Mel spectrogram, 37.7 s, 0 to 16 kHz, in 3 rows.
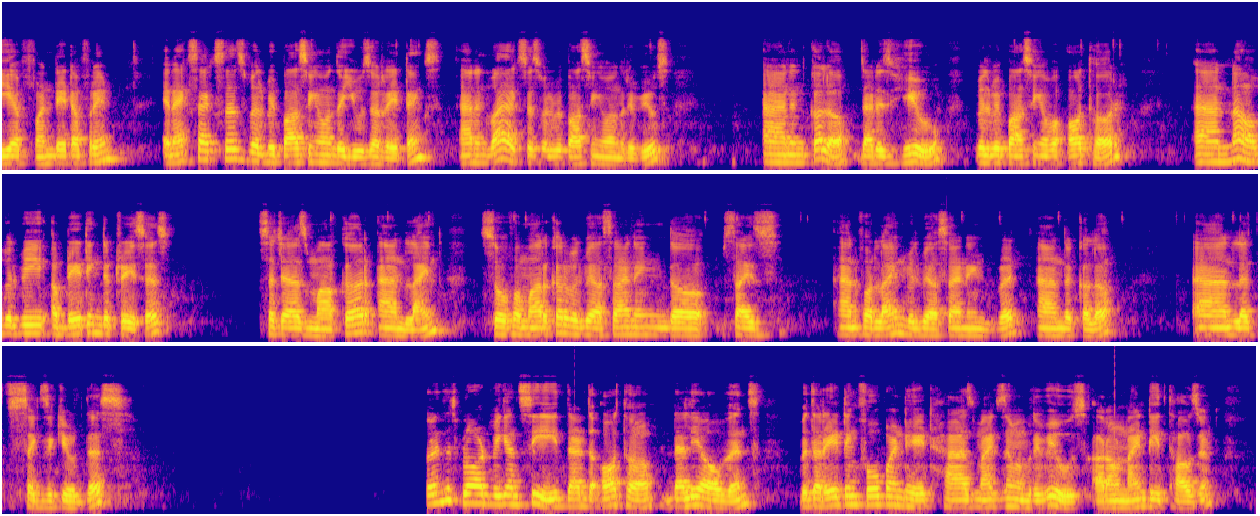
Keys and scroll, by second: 25.9 shift+Return.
